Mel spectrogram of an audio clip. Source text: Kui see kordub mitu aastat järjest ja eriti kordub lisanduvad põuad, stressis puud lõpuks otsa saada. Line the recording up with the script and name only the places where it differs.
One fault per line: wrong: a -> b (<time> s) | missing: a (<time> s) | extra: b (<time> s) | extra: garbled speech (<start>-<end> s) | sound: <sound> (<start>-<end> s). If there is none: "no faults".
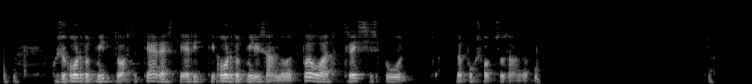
no faults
